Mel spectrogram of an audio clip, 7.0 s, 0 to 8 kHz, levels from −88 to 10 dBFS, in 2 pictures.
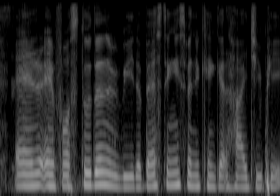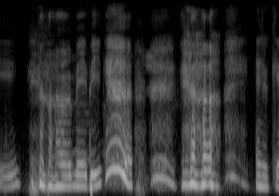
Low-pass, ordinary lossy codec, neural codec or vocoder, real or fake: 7.2 kHz; none; none; real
